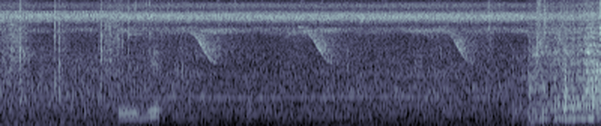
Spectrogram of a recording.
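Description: A steady high-pitched insect drone with three short descending bird whistles, evenly spaced under a second apart. Near the end a louder, noisy sound starts.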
